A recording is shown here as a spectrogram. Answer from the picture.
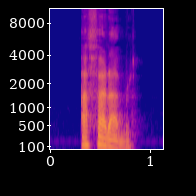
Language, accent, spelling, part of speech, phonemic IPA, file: French, France, affalable, adjective, /a.fa.labl/, LL-Q150 (fra)-affalable.wav
- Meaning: lowerable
